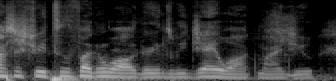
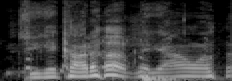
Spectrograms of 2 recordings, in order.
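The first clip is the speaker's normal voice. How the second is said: normal talking voice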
